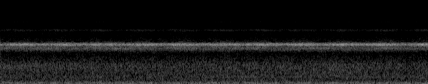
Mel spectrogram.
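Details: Cricket chirping in a steady, high-pitched, almost unbroken trill with faint overtones above it, set over a soft low background hum.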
